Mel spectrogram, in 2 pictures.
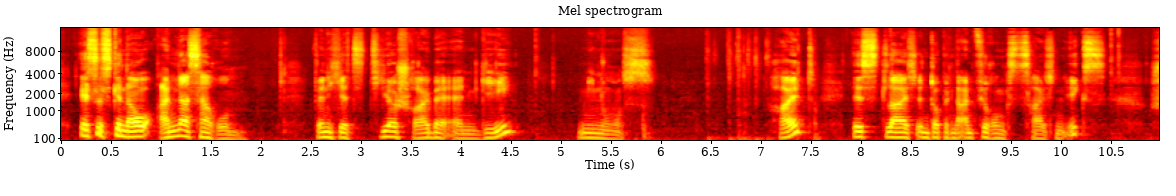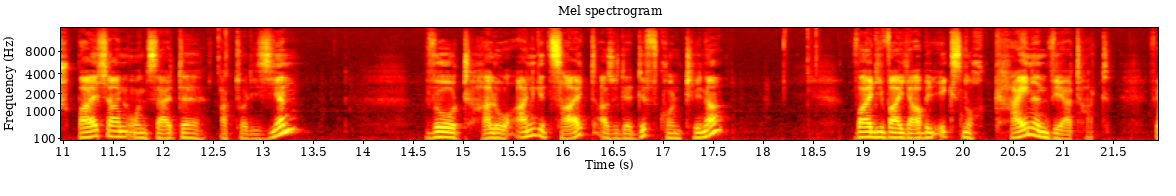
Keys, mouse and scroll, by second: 4.7-5.8 drag, 6.2-7.3 typing, 10.5 click, 12.5 click, 18.3 click.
